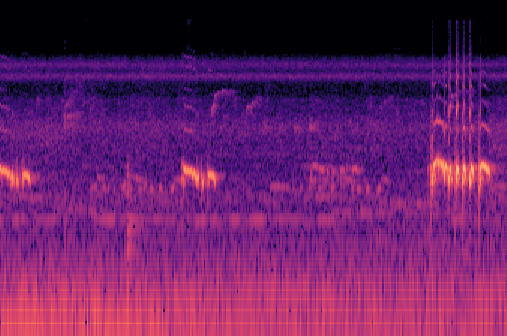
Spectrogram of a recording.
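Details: Zebra dove, a local bird, responding clearly to other callers: distant soft downslurred coos recur several times, then a loud nearby phrase of fast, evenly pulsed cooing notes closes the passage.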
